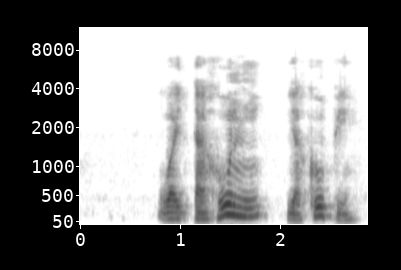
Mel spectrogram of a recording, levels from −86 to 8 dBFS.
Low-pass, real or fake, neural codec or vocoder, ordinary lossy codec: 7.2 kHz; fake; codec, 16 kHz, 4 kbps, FunCodec, trained on Chinese and English, 50 frames a second; AAC, 32 kbps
